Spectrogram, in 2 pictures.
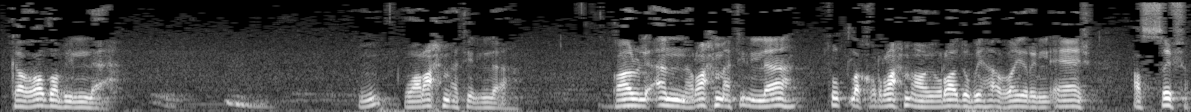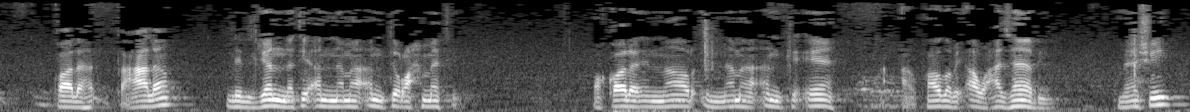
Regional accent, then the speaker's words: Egypt; يعني عندنا في مصر كثير من الناس تحلف بالقرآن

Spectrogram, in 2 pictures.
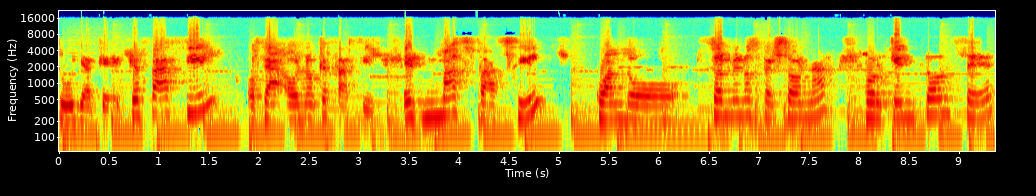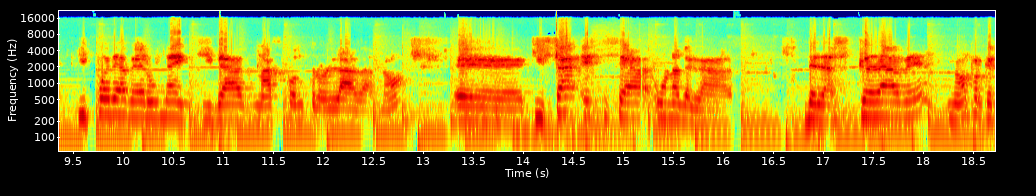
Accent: Mexico; le digo, bueno, yo soy mexicana

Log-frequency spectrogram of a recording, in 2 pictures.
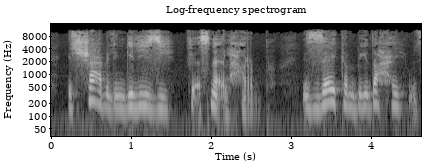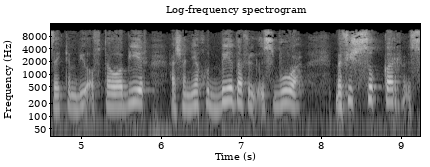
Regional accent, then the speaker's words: Roda, Cairo Governorate, Egypt; انا من مواليد الروضه وساكنه في الروضه, انا وانا عندي 11 سنه وعديت كوبري عباس مشي, احنا في الروضه

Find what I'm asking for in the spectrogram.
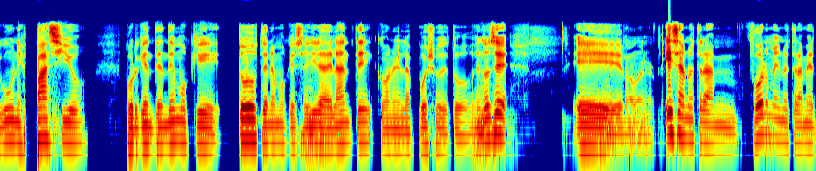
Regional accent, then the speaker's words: Argentina; yo, como muchos argentinos, creímos que era la avenida del medio y que era la moderación y que era la esperanza de la Argentina

